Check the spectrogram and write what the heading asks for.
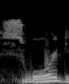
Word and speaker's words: sword: Sword? Did you just say sword? – Sword. – He did say it, didn't he? – Yeah. – I pronounced the W a little too much there.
